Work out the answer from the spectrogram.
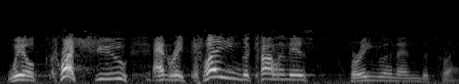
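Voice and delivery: rising and falling full-voiced preacher; preaching. Preacher telling revival history to the church, in full preaching voice. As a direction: preach it to the congregation with fire.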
